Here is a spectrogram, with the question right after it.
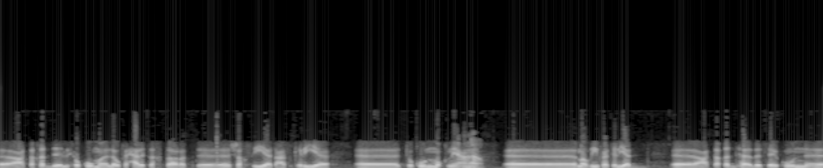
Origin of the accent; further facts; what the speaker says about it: Libya; أن نحن كليبيين أدرى بمن هي الشخصيات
